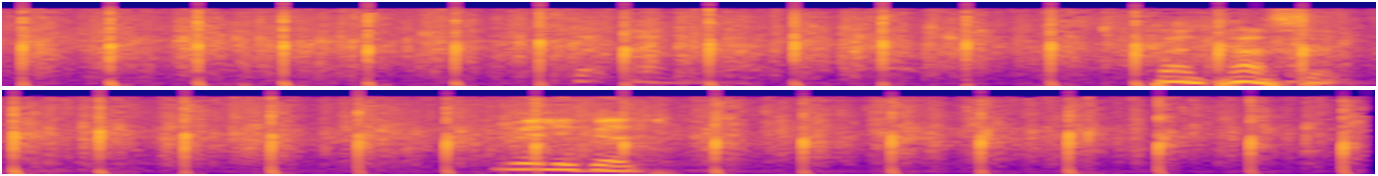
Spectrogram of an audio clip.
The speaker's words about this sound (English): Amen. Amen. Yeah, claps. Great, isn't it?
